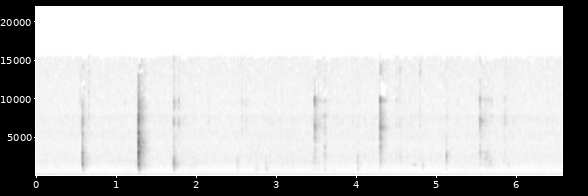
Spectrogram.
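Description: Near silence over a faint steady low hum, broken by a few light, scattered clicks of small metal engine parts being handled, the loudest about a second in.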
